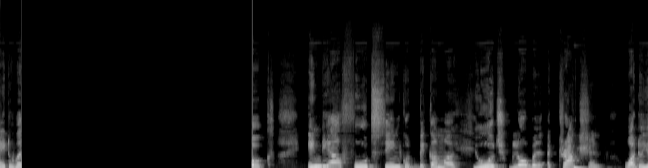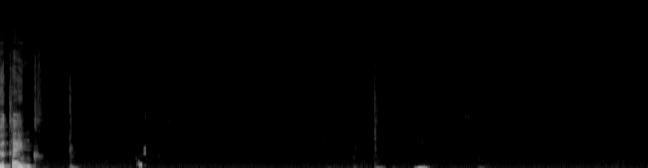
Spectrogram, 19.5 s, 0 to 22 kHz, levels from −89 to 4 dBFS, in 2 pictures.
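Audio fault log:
0.31 to 3.78 s, audio dropout to silence: the speech cuts off abruptly a fraction of a second in and does not return for almost 3.5 seconds. The gap is dead silence with no room tone or background hiss, and then the speech resumes mid-flow. Whatever was said in that span is lost. The total absence of any noise floor points to the input signal being likely lost, through a disconnected device, a dropped link or a mute, while recording continued writing silence.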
